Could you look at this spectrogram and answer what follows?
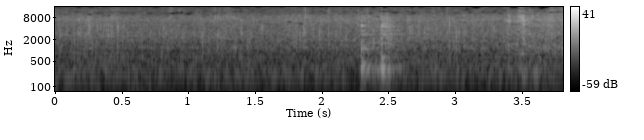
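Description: Shrimp fry with potatoes and onions in a pan, a continuous close sizzle with a brief scrape of stirring midway.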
